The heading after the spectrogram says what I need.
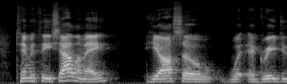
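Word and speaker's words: Timothée Chalamet: it's worth noting that Timothy shalam it is pronounced Timothy actually Timothy shalam he also would agreed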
